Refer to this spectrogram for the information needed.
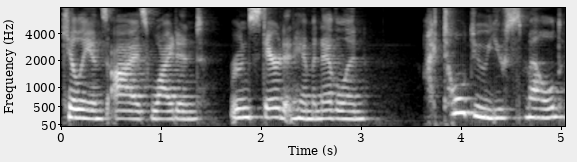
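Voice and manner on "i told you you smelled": sharp, hissing words. Rune, with goblins staring, hissing at Killian and Evelyn. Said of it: "Rune hissed".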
